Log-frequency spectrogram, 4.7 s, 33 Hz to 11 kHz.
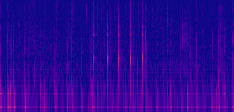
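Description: Long painted fingernails tap on a large, thin, flat flour tortilla that is dry and flexible and held up in both hands. The result is a quick, irregular run of soft, dry taps, mostly low and dull. A few sharper clicks in the middle carry a faint ring near 530 Hz.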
